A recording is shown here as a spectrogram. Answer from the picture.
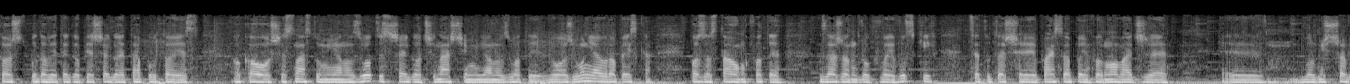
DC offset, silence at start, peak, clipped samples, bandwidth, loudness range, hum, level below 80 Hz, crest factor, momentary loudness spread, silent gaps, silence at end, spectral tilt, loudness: under 0.1%; 0 s; 0 dBFS; under 0.1%; 11 kHz; 2 LU; none; -30 dBFS; 12 dB; 7 LU; none; 0 s; -5.5 dB/octave; -14 LUFS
